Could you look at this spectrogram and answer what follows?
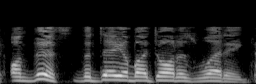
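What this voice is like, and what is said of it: Poor mob-boss film actor impression. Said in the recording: “that was a terrible Brando impression, but it's a Merrill Brando hybrid”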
